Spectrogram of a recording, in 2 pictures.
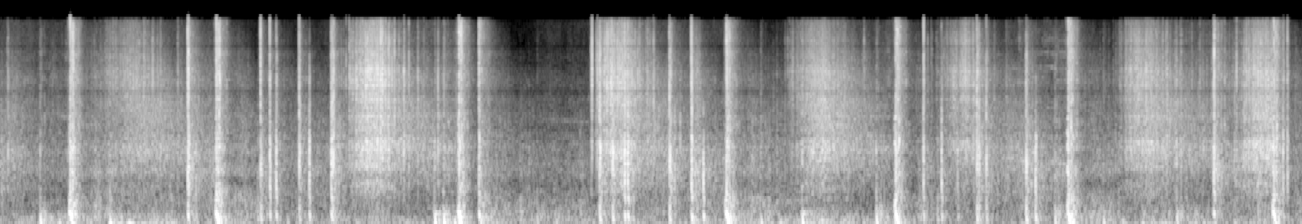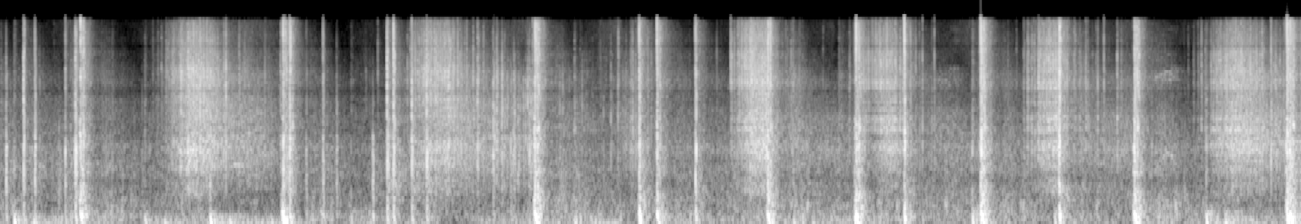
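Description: Fireworks display: aerial shells bursting in a dense barrage, sharp bangs coming in quick succession, often more than one a second, with noisy crackle and hiss between them.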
